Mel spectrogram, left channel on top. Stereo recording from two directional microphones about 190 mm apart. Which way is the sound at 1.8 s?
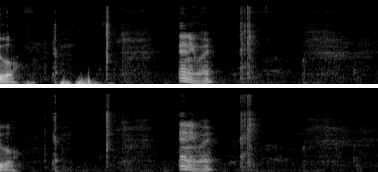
50° left (ahead or behind).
